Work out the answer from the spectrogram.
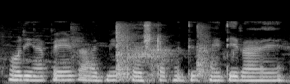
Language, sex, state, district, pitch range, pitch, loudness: Hindi, female, Uttar Pradesh, Shamli, 185-200 Hz, 190 Hz, -15 LUFS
